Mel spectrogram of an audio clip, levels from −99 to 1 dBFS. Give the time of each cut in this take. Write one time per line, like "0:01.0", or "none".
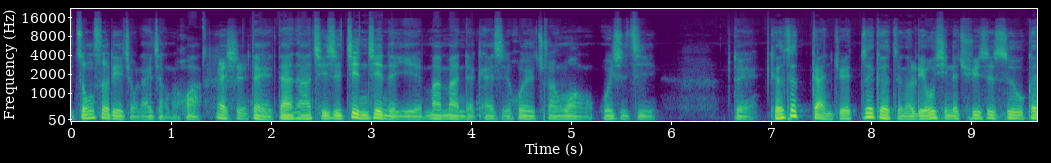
none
